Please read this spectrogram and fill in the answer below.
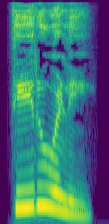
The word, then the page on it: ದ್ರಾವಿಳ: drāviḷa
